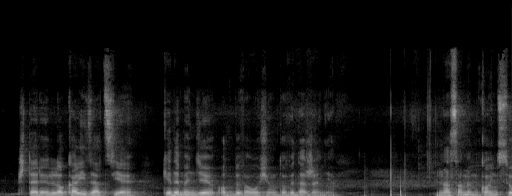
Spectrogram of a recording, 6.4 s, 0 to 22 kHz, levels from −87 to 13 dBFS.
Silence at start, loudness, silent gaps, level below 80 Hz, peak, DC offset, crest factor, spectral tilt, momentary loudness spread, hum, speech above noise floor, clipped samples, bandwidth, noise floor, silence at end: 0.25 s; -26 LUFS; none; -62 dBFS; -8 dBFS; under 0.1%; 18 dB; -5 dB/octave; 18 LU; none; 29 dB; under 0.1%; 17 kHz; -54 dBFS; 0 s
